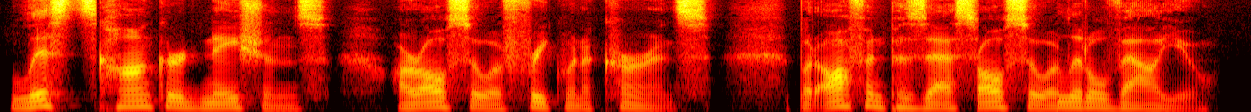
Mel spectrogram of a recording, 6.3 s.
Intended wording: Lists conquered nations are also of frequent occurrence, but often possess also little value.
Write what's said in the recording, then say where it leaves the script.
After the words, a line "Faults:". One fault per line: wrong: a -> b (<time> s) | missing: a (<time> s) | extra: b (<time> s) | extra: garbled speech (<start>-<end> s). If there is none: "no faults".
Lists conquered nations are also of frequent occurrence, but often possess also little value.
Faults:
no faults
